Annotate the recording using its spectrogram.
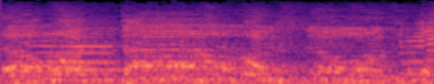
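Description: Gospel praise singing by a group of voices, with live band accompaniment, loud and continuous.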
